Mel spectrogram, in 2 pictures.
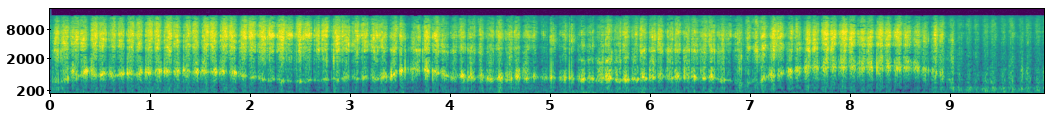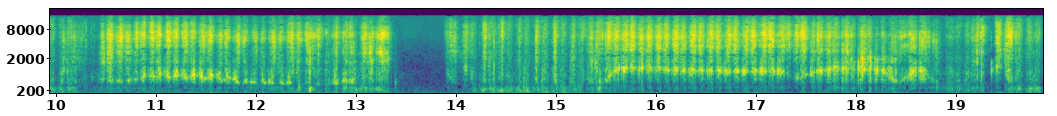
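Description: Teeth being brushed with a toothbrush in a house: steady, wet scrubbing strokes in repeated bursts of a few seconds each, with a brief pause near the middle, no voices.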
